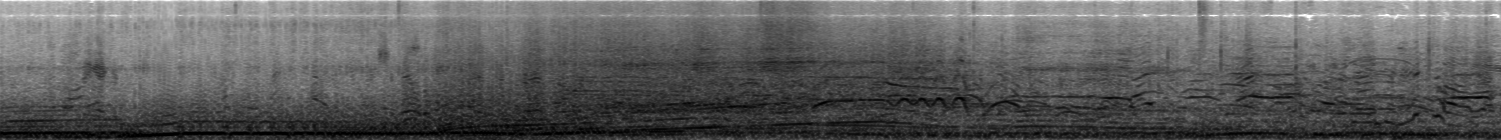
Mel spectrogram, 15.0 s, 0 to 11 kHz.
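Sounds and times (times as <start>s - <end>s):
drag car engine accelerating: 0.0s - 15.0s.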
